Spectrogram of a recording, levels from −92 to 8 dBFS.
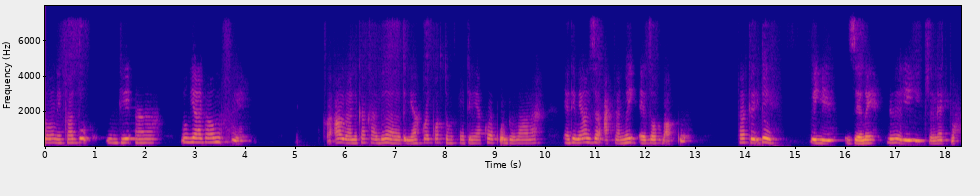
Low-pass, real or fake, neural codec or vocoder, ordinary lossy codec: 7.2 kHz; fake; codec, 16 kHz, 0.5 kbps, X-Codec, HuBERT features, trained on balanced general audio; Opus, 64 kbps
